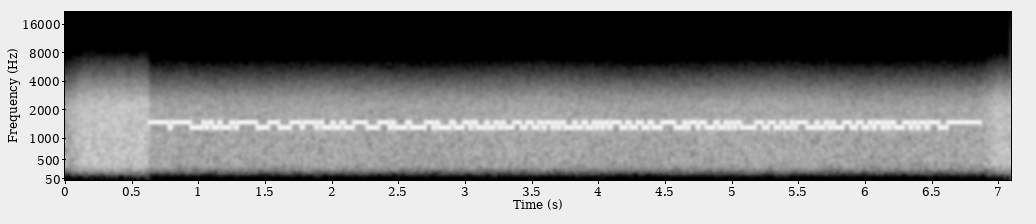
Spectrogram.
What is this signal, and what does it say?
RTTY (45.45 baud, 170 Hz shift), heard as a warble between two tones, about 1390 Hz centre, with radio static. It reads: OOK MOETEN ZIJ RUIMHARTIG ZIJN.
